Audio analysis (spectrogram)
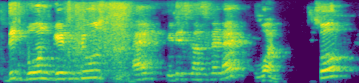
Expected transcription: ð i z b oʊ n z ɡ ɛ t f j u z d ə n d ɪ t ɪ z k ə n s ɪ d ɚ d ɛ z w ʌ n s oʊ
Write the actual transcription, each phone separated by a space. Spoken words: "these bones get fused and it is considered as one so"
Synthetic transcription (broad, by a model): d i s b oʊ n ɡ ɛ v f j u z ə n d ɪ t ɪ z k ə n s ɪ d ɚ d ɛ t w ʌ n s oʊ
